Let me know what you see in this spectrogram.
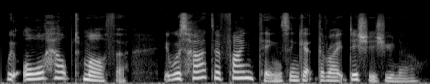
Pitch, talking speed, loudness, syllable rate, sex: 215 Hz, 235 wpm, -16 LUFS, 5.2 syllables/s, female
